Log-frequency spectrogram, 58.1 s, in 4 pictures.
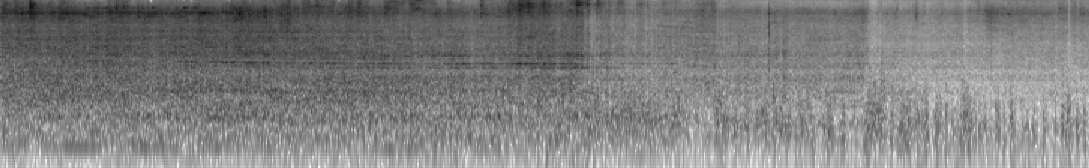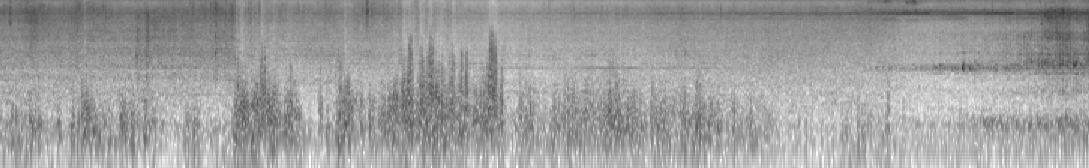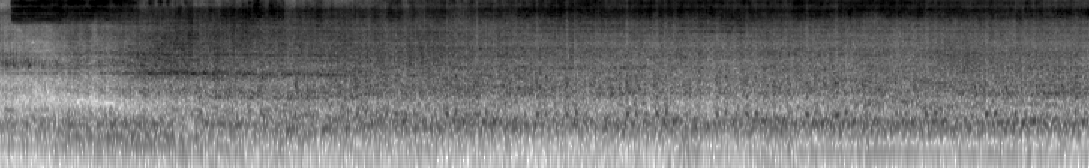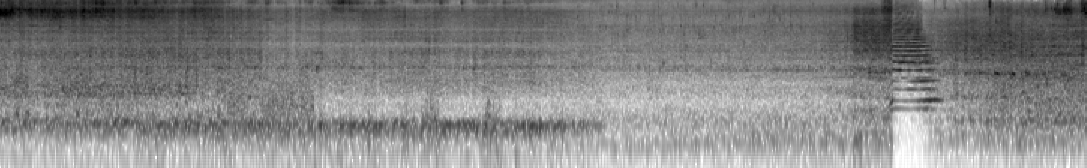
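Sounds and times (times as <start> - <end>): train rumbling and clattering: 0.0 - 58.0
train horn toot: 55.3 - 57.3.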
